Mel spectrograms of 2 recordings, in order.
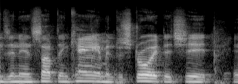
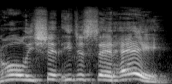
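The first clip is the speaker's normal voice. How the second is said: high, loud, thrilled exclamation; amazed outburst; 9 semitones higher, 6 dB louder than usual. Retold or imitated. Gamer recalling first hearing a character talk, acting out astonishment. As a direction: marvel loudly at a tiny thing.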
